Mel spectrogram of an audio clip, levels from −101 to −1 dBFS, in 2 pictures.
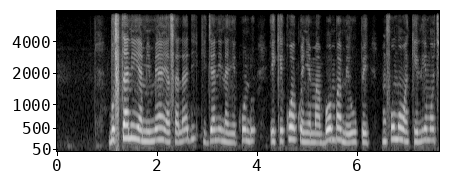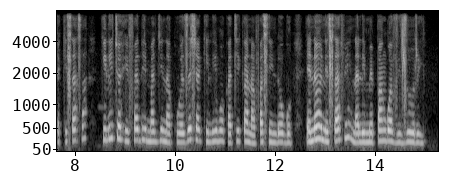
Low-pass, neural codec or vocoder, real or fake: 7.2 kHz; none; real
